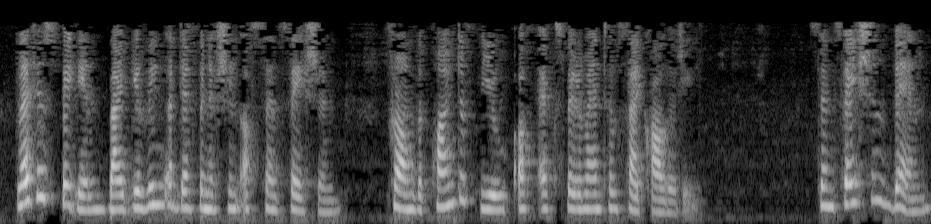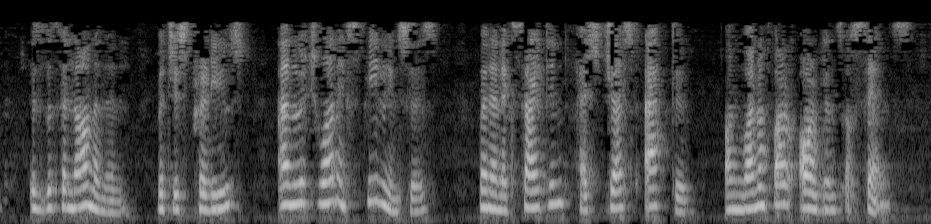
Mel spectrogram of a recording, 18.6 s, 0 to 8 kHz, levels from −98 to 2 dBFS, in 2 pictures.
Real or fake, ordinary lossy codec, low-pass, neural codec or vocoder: fake; MP3, 24 kbps; 7.2 kHz; codec, 16 kHz in and 24 kHz out, 1.1 kbps, FireRedTTS-2 codec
